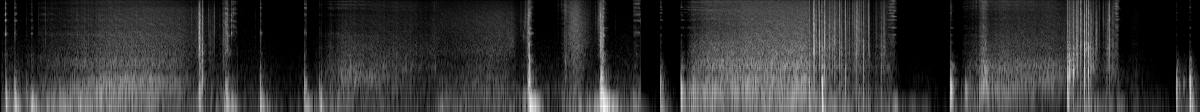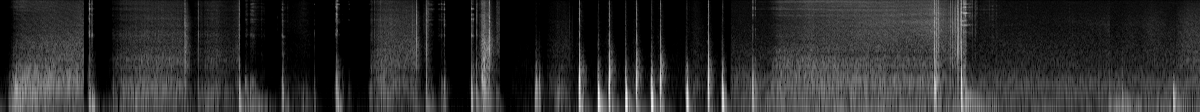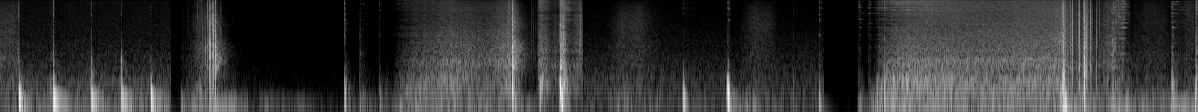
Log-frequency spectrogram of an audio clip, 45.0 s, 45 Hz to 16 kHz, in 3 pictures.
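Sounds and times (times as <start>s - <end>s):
kinetic sand crunching: 1.0s - 2.9s, 9.0s - 11.1s, 12.3s - 14.0s, 25.5s - 27.3s, 29.2s - 32.9s, 35.3s - 38.2s, 41.2s - 44.6s
steady hiss: 24.3s - 31.0s, 41.2s - 44.6s.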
